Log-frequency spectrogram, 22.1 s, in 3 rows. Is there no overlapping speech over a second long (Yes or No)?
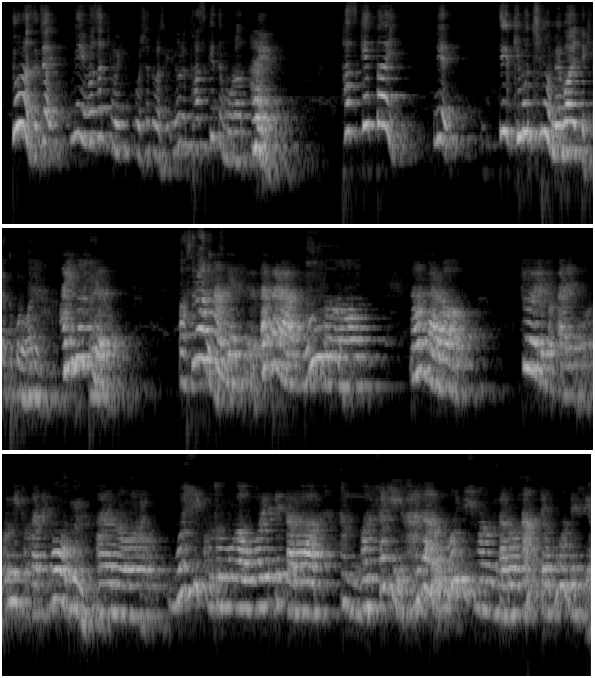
Yes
